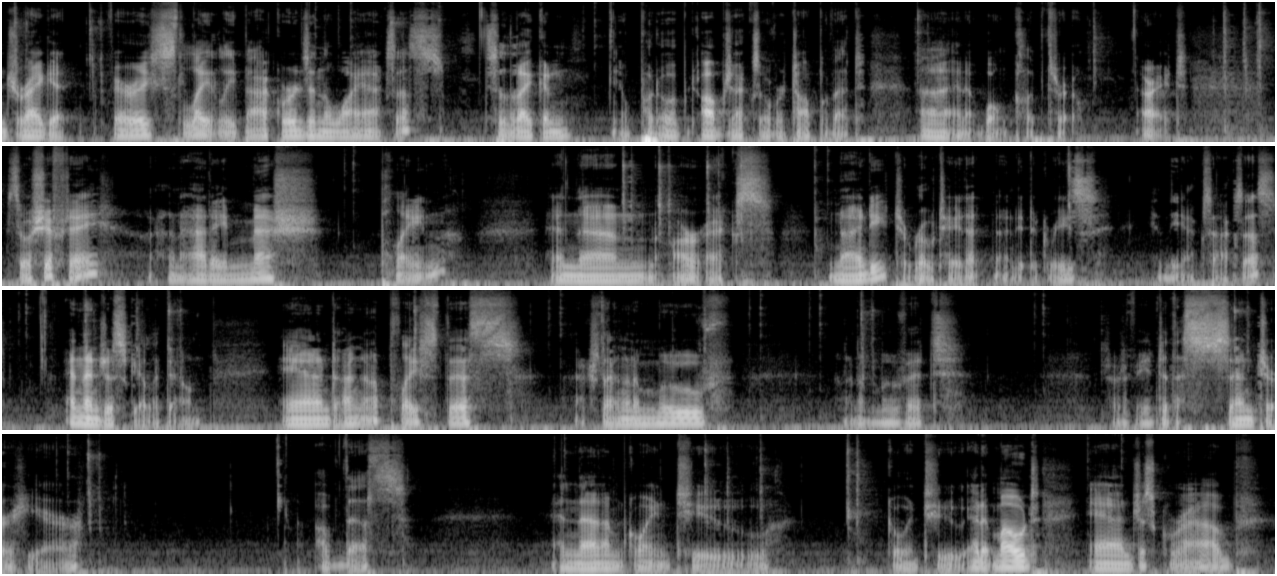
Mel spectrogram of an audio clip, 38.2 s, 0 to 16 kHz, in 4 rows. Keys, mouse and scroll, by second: 0.1 g, 2.9 KP_1, 3.2 click, 4.4 click, 7.0 shift+middle drag, 9.3 shift+a, 14.2 r, 17.6 s, 19.8 shift+middle drag, 20.4 g, 23.3 click, 23.8 shift+middle click, 24.2 shift+middle drag, 25.6 g, 28.4 s, 29.3 g, 34.3-35.0 shift+middle drag, 35.0 Tab, 36.9 click.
